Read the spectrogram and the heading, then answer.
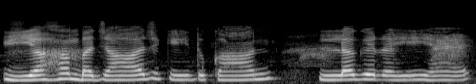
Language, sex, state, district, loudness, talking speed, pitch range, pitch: Hindi, female, Uttar Pradesh, Lucknow, -17 LUFS, 90 wpm, 205-230 Hz, 215 Hz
